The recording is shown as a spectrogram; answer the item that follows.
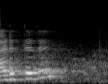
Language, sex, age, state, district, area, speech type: Tamil, female, 30-45, Tamil Nadu, Madurai, urban, read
